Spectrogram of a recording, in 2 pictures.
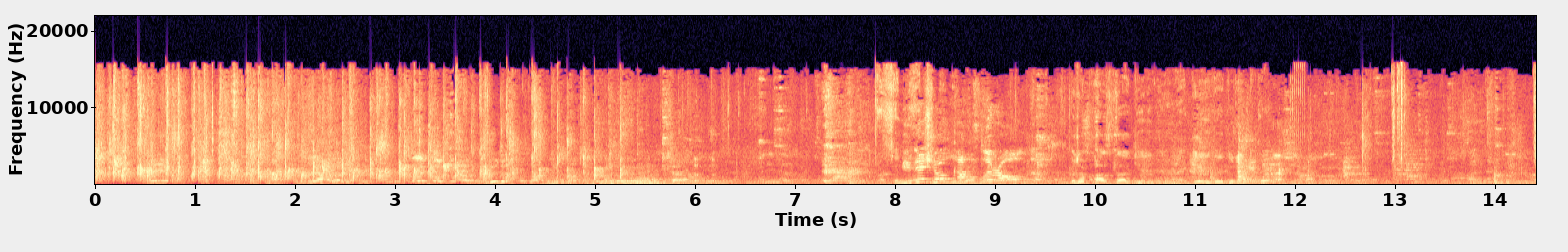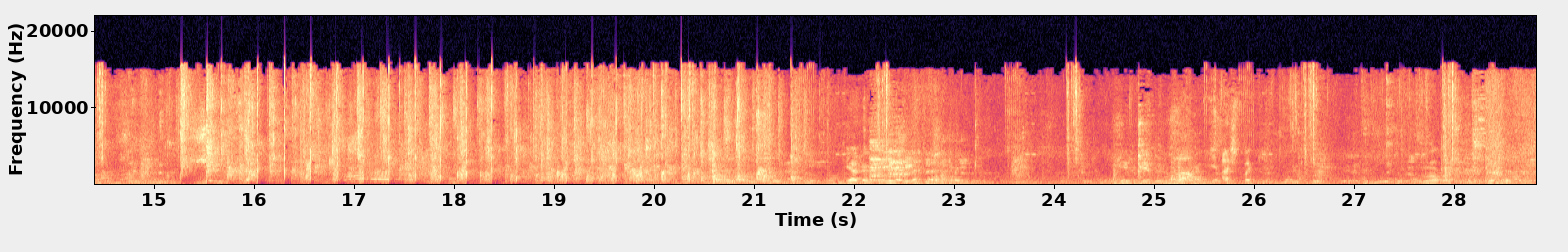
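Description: Several women and men chat and laugh cheerfully nearby.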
